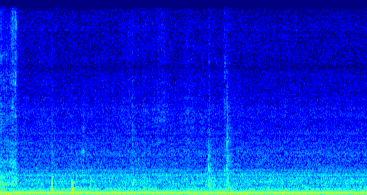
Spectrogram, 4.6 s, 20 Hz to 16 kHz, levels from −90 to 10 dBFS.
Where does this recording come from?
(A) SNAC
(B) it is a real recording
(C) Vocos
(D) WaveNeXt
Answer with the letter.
B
